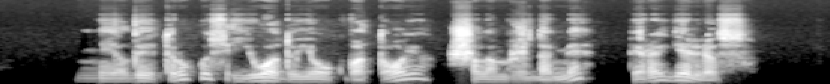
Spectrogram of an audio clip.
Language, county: Lithuanian, Vilnius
